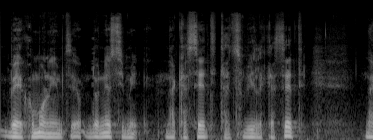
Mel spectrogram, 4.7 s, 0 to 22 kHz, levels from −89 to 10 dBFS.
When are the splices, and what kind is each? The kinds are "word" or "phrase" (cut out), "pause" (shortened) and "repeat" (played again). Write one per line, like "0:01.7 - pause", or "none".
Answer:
0:01.0 - word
